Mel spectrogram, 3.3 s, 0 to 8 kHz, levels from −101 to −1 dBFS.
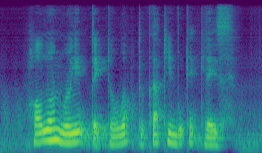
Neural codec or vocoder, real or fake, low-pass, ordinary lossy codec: codec, 16 kHz, 0.5 kbps, FreqCodec, larger model; fake; 7.2 kHz; none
